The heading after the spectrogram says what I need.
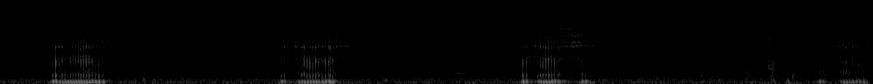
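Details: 4-year-old dog with liver degenerative disease, asleep: regular low, rumbling snores, about 25 a minute, over quiet room noise.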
